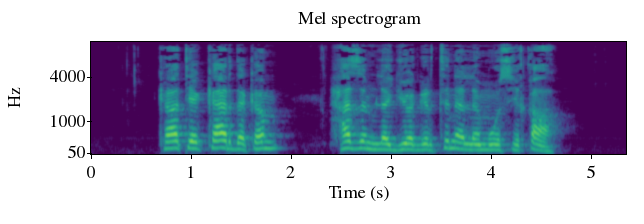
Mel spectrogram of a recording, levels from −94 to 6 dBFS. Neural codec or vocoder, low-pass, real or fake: none; 10.8 kHz; real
